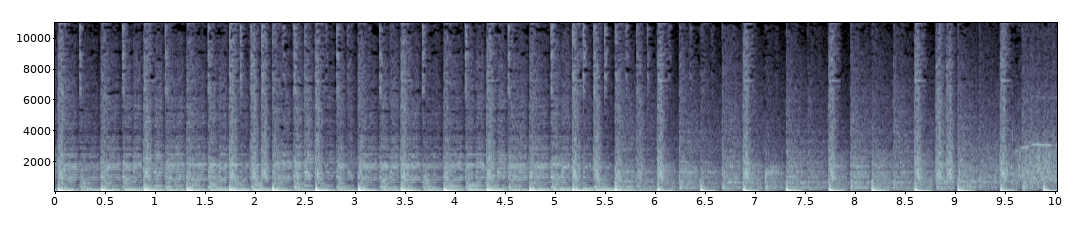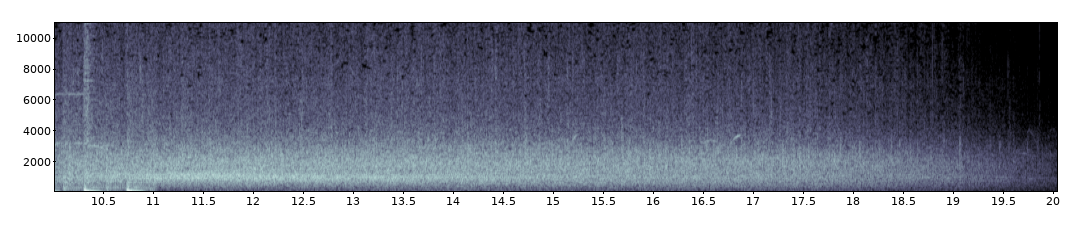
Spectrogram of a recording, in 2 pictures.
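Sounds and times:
kick drum beat: 0.0s - 11.0s
applause: 9.0s - 20.0s
crowd noise: 9.0s - 20.0s.

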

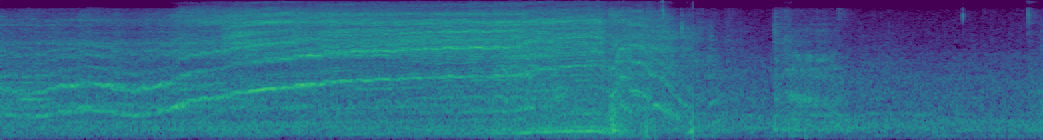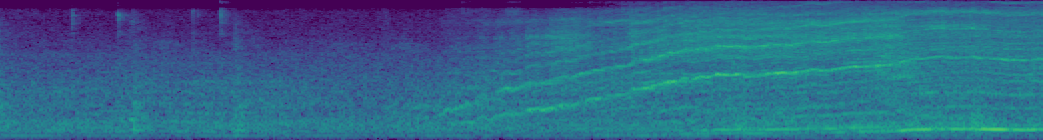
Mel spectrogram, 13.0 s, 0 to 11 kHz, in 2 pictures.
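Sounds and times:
toy car motor whining: 0.0s - 5.3s, 9.4s - 13.0s.

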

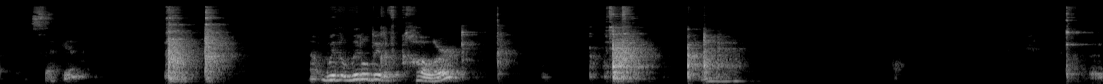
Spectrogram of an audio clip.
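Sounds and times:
kitchen items clattering: 5.9s - 7.5s.

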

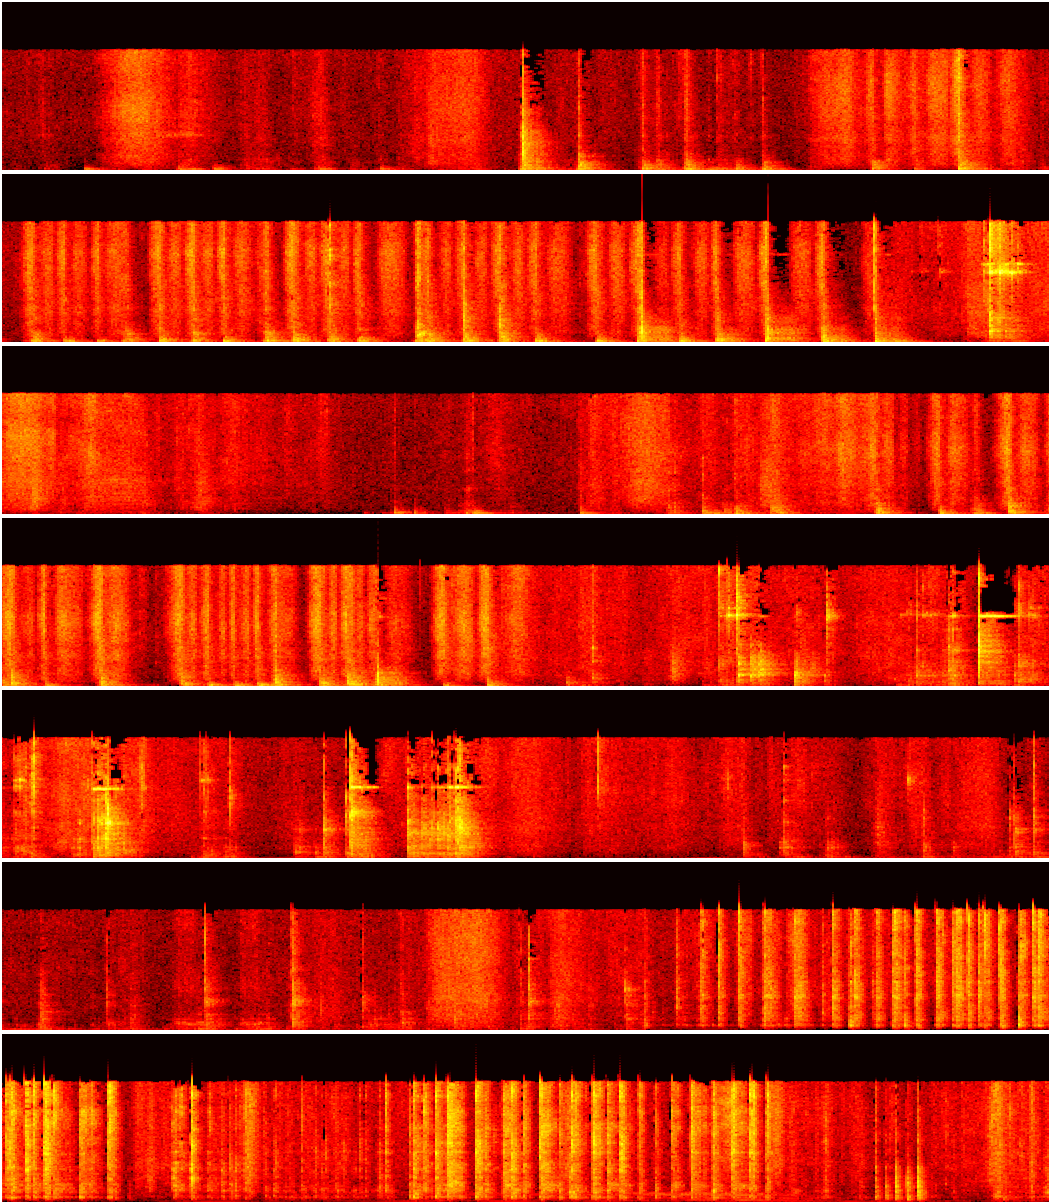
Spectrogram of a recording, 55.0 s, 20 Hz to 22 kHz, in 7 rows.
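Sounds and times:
metal washers clinking: 15.1s - 15.7s, 46.9s - 53.0s.

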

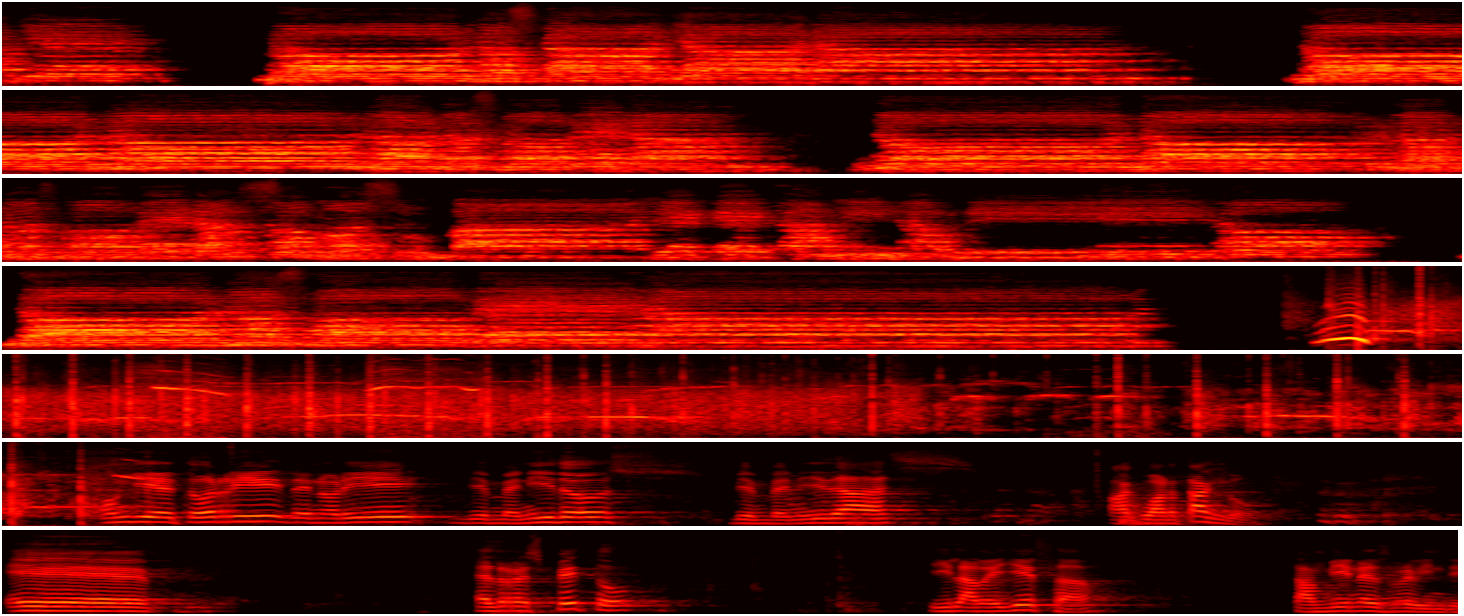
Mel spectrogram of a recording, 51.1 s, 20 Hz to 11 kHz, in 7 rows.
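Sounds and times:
mixed choir singing a cappella: 0.0s - 27.8s.

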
